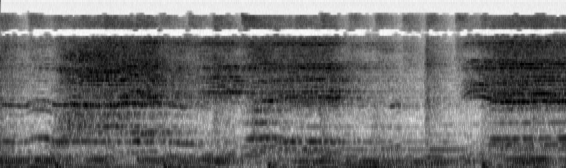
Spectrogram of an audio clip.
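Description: A choir of women's and men's voices singing a gospel song into microphones, with a steady bass accompaniment underneath.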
